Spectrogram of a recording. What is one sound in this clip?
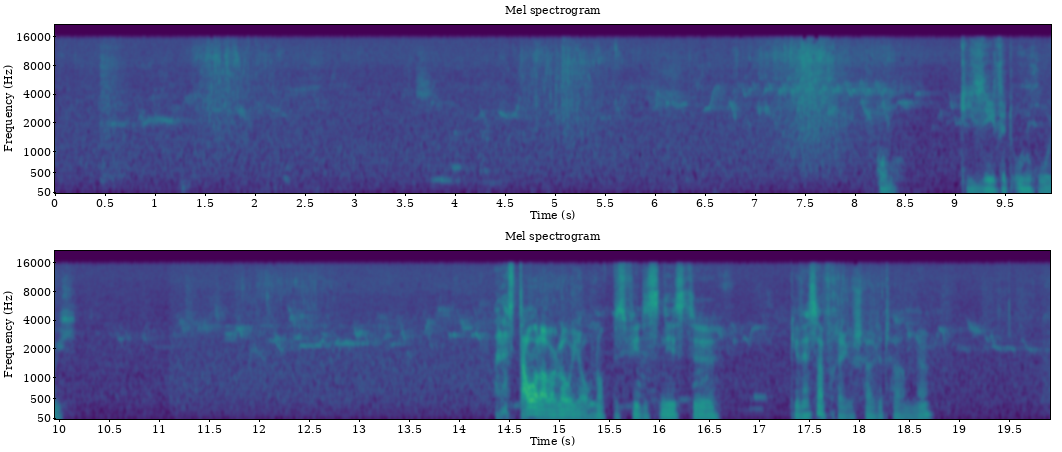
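Water laps softly at a shore.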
